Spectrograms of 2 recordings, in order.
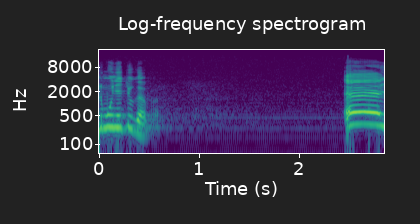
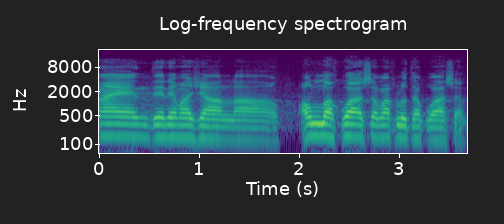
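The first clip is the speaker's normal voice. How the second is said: preachy reply to a convert; 10 semitones lower, slower than usual. Retold or imitated. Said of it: "Saya bilang".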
